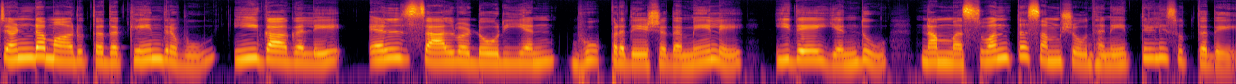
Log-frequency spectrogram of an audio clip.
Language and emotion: Kannada, neutral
